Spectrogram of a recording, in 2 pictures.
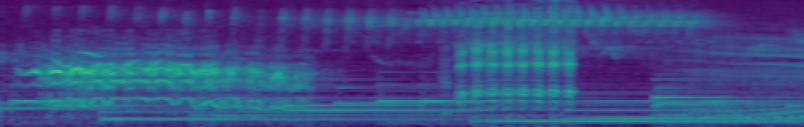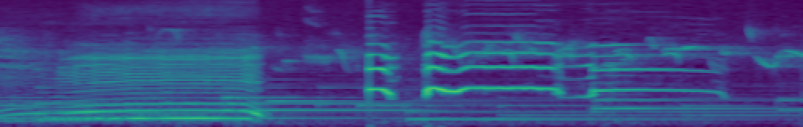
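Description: Light background music with farm-animal call sound effects laid over it, several calls one after another; the longest rises and falls about four to five seconds in, and a few shorter high calls follow near the end.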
